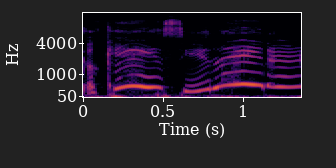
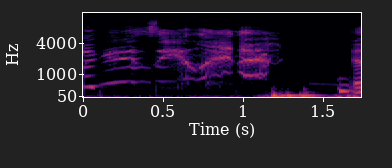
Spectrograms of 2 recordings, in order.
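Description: First: High, soft farewell; retold sweet goodbye. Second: Tiny high whispered squeak; starstruck whisper. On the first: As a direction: imitate a gentle sing-out goodbye. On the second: Retold or imitated. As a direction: reenact losing your voice in front of an idol. Retold starstruck breathless reply.

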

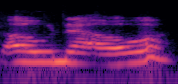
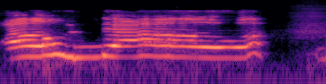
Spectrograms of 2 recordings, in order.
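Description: First: Karkat voice. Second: Lightly voiced copied Karkat; hint of an impression. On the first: Retold or imitated. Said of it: "Karkat was like". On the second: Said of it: "in her Karkat voice".

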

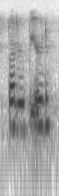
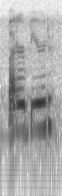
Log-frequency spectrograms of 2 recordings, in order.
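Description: No difference in how they are said.

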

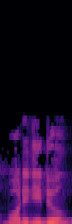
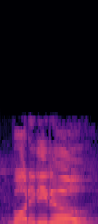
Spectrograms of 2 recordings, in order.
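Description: First: Said in the usual way. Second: Excited call. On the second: Real, not acted. Asks again, much higher.

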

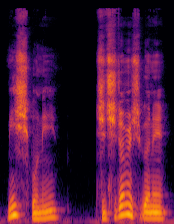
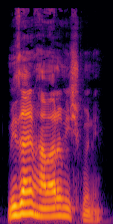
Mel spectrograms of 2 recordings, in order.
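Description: First: Questioning rise on میشکونیم, disbelieving; incredulous echo. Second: Quick, eager, a bit higher; eager plan. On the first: Mansour doubting Pepsi's plan to break bottles, incredulous. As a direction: throw her word back at her, disbelieving. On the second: Pepsi urging Mansour to smash every bottle, fast and eager. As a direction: rush it out, all fired up. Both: A narrator's reading.

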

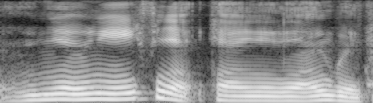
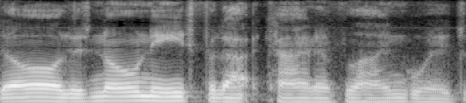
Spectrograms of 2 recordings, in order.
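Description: First: Mocking sing-song repeat of the call-centre line, a bit higher; sarcastic mimicry. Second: Said in the usual way. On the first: Caller mocking the call-centre's scripted reply, sneering. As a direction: parrot their stock phrase back with scorn. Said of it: "We always say that". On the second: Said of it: "they said".

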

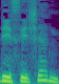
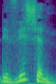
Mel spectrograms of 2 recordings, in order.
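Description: First: "decision" in even syllables with a raised ending; wrong Thai-style stress. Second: "decision" with stressed "ci", falling after it; correct English stress. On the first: Teacher showing what it is not, Thai-style decision. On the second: Teacher modelling for learners, English stress. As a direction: lean hard on "ci" in "decision". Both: Shown as a demonstration. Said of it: "ไม่ใช่ decision".

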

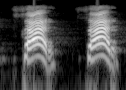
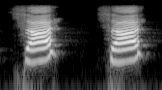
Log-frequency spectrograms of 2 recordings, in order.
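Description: First: Desperate crying out. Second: A louder, half-sobbing plea of sir sir. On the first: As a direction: beg through the locked door, loud and drawn out. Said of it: "கதறிக்கொண்டே". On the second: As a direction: call the guard with a catch of tears, rising. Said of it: "தேம்பும் குரலில்". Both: A narrator's reading.

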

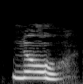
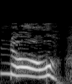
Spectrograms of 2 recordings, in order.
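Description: First: High, loud moaned refusal; helpless moan. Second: Very high, loud shriek.

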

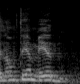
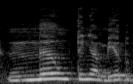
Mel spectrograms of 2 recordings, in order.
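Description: First: Said in the usual way. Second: Slower and louder, leaning on não; emphatic repeat. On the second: Shown as a demonstration. Pastor urging the viewer not to fear, slow emphatic. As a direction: press "não tenha medo" home, stretching "não" with a rise.

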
